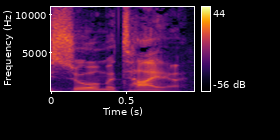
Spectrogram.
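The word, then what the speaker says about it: Suamataia: So we're going with Kingsley Suomataya. That's the pronunciation we have landed on.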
